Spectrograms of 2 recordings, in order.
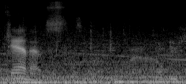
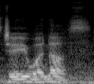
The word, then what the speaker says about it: Jas: no worries mistakes happen my actual name is pronounced as Jas the emphasis is on the first syllable I hope this clears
